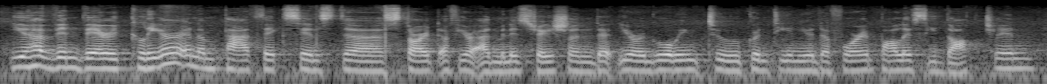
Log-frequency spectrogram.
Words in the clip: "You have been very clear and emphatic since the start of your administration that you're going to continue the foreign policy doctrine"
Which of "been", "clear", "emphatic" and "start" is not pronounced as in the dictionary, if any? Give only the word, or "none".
emphatic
